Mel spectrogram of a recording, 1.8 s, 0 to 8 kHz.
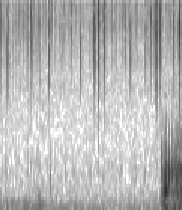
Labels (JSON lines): {"label": "biophony, low growl", "recorder": "SoundTrap 300"}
